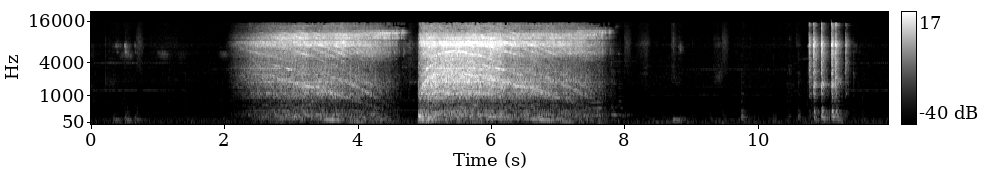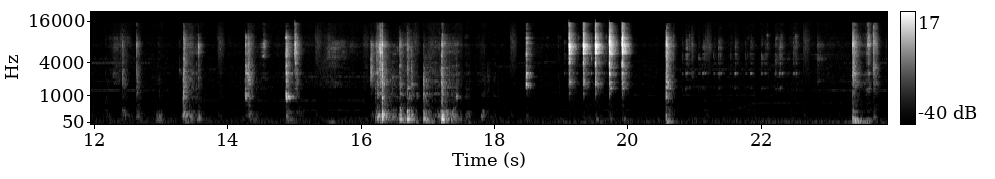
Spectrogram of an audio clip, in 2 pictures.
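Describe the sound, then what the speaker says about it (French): Eggs whisked with sugar in a bowl: two loud bursts of an electric mixer whirring, then scattered clinks of utensils and dishes with a person speaking at times. "On va mettre par-dessus le sucre et on va blanchir les œufs."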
